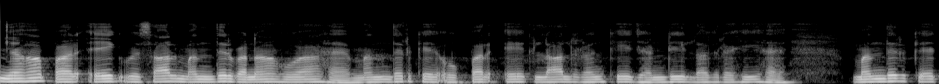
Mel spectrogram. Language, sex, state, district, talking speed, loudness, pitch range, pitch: Hindi, male, Chhattisgarh, Sukma, 140 wpm, -17 LUFS, 115-125 Hz, 120 Hz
